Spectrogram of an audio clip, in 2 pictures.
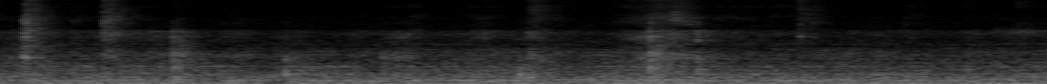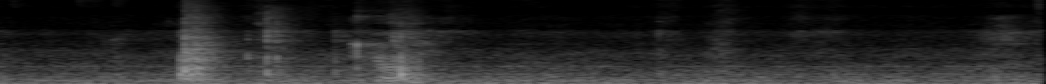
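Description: A microfiber towel rubs over and into the slot of a wooden wood block, with soft handling clicks. Two brief, louder rubs come about six and seven seconds in.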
